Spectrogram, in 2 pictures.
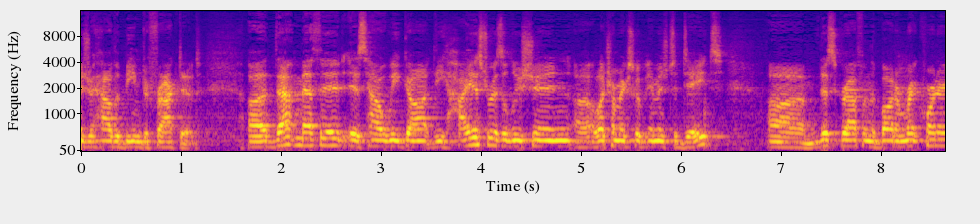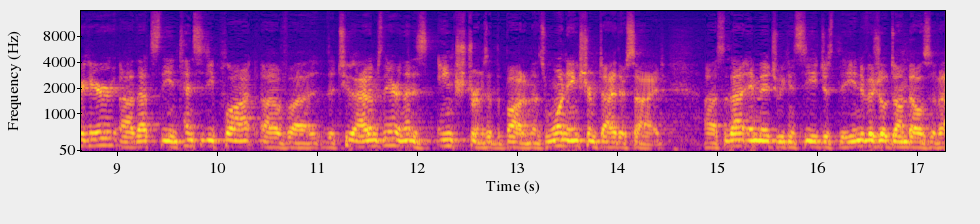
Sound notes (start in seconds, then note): none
